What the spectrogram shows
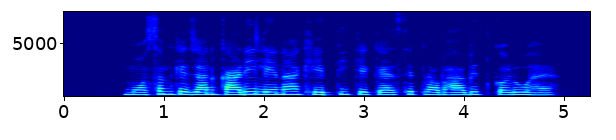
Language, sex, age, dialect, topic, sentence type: Magahi, female, 41-45, Southern, agriculture, question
